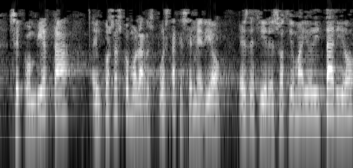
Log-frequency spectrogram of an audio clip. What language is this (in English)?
Spanish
